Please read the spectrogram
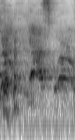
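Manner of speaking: very high, thrilled yes-yes; excited agreement. Retold or imitated. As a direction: imitate his joy at being understood. Man thrilled at being understood.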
